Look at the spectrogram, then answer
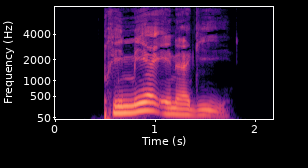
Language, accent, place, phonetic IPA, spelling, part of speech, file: German, Germany, Berlin, [pʁiˈmɛːɐ̯ʔenɛʁˌɡiː], Primärenergie, noun, De-Primärenergie.ogg
- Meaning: primary (source of) energy (i.e. natural, not converted to another form)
